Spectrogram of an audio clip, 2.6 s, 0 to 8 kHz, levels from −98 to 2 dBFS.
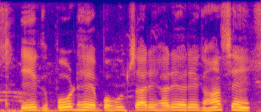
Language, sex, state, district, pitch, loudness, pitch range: Hindi, male, Jharkhand, Deoghar, 180 Hz, -14 LUFS, 170-185 Hz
